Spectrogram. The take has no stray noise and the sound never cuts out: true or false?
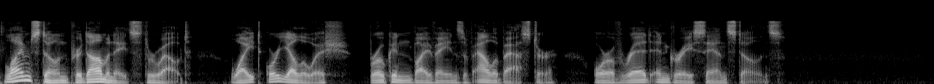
true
